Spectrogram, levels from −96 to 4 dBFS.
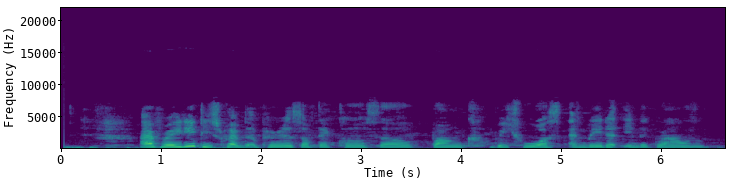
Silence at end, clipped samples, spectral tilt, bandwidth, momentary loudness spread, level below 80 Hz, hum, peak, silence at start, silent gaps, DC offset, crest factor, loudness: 0.2 s; under 0.1%; -6 dB/octave; 7.6 kHz; 16 LU; -68 dBFS; none; -20 dBFS; 0 s; none; under 0.1%; 20 dB; -39 LUFS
